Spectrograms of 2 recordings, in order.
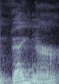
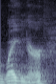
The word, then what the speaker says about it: Wenger: this was a Victorinox it is in fact a Vagner or Wagner depending on how you're pronouncing it it is a very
